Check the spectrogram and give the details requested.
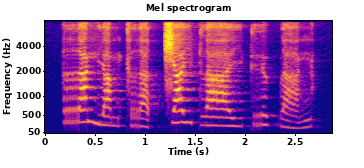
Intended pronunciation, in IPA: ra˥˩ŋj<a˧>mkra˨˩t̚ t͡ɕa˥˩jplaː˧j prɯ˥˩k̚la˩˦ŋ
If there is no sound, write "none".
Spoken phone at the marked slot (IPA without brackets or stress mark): a˧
